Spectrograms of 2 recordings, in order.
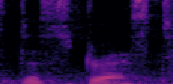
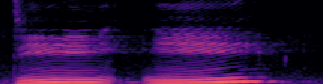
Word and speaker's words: de-stress: Nobody's distressed here. 都很轻松. So it's D-E-S-T-R-E-S-S. De-stress means 原来的中音把它拿掉. Okay, de-stress, not distress.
